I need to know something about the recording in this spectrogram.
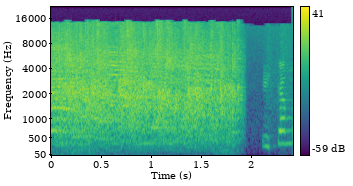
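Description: Audience applauding, a dense steady clapping with some voices mixed in, cut off suddenly near the end.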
